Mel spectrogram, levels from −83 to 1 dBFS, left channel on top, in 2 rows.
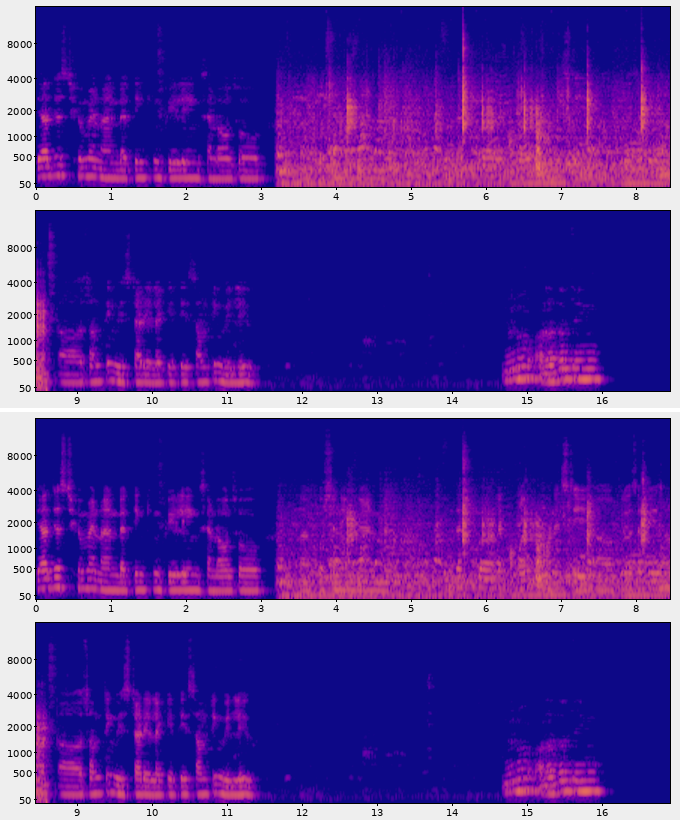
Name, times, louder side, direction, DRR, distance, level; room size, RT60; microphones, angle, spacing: voice 1, 0.0-3.0 3.5-4.8 5.1-11.4 12.8-12.9, right 2 dB, 65° right, 0.5 m, -43 dB
sound 1, 3.2-8.6, left 4 dB, 85° left, 0.5 m, -36 dB
voice 2, 14.7-15.9, left 1 dB, 25° left, 0.6 m, -40 dB
2.7 x 2.6 x 2.7 m
head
